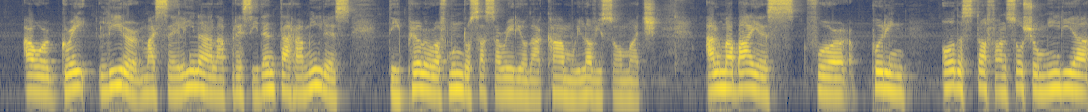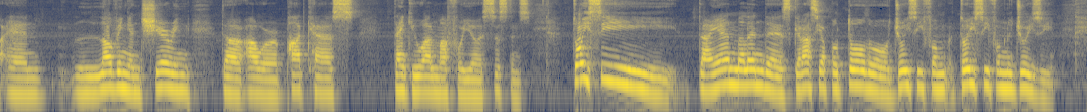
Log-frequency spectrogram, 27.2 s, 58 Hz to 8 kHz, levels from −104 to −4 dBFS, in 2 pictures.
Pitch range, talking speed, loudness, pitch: 130-165 Hz, 110 wpm, -13 LUFS, 145 Hz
